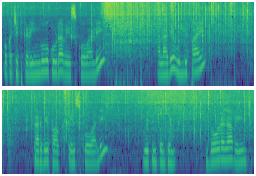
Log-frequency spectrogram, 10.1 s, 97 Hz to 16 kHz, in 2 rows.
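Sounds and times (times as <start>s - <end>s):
onion sizzling in hot oil: 0.0s - 10.0s.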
